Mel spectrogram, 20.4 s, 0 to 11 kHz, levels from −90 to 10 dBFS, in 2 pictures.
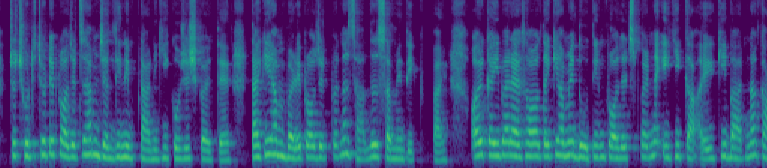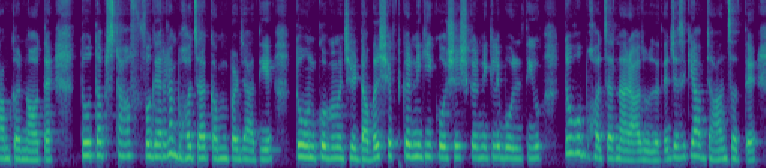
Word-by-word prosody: जो 255 - +1
छोटे-छोटे 255 +2 +1
प्रोजेक्ट्स 230 -3 +1
हैं 280 - +2
हम 280 -1 +2
जल्दी 225 -2 +1
निपटाने 210 -4 -1
की 210 +3 -5
कोशिश 200 0 +1
करते 175 -2 -1
हैं, 165 0 -5 0.3
ताकि 230 +5 +3
हम 275 -4 +3
बड़े 210 -1 +3
प्रोजेक्ट 220 0 -1
पर 230 - -5
ना 285 - -3
ज़्यादा 230 -5 0
समय 200 -2 0
देख 170 +2 -9
पाएँ। 165 0 -6 0.3
और 245 +2 +5
कई 255 -1 +4
बार 260 0 +1
ऐसा 245 0 +3
होता 245 0 +2
है - - +4
कि 275 - -1
हमें 260 -1 +2
2-3 225 0 +1
प्रोजेक्ट्स 210 -2 +2
पर 225 -1 -2
ना 260 +2 -1
एक 220 -2 -2
ही 240 - 0
का - - -2
एक 195 +1 -3
ही 245 - 0
बार 210 -4 -2
ना 255 +3 -2
काम 200 -2 -1
करना 185 -2 +1
होता 175 +1 -1
है 185 - -2 0.4
तो 255 0 +6
तब 260 - +1
स्टाफ 250 -1 -5
वगैरह 240 -1 +2
ना 290 - +3
बहुत 220 -1 0
ज़्यादा 210 -1 +3
कम 200 0 0
पड़ 195 -1 +2
जाती 190 -1 -4
है 190 - -4 0.3
तो 235 - +7
उनको 225 0 +4
ब 210 - -3
मुझे 210 0 +1
डबल 195 +4 +4
शिफ्ट 250 -1 -1
करने 235 -1 +4
की 235 0 -2
कोशिश 220 0 +3
करने 215 -1 -2
के 225 +2 -6
लिए 220 - +2
बोलती 205 0 -2
हूँ, 220 +1 -3 0.3
तो 305 +1 0
वो 310 - 0
बहुत 230 -7 -3
ज़्यादा 205 -1 +1
नाराज़ 175 -2 -1
हो 175 - -3
जाते 170 +2 -3
हैं, 190 - -4
जैसे 220 0 -2
कि 255 - -1
आप 235 -3 0
जान 190 -1 -3
सकते 190 -2 -1
हैं 175 - -1
220 Hz, 245 wpm, -23 LUFS, 200-240 Hz, 0.4 s, तो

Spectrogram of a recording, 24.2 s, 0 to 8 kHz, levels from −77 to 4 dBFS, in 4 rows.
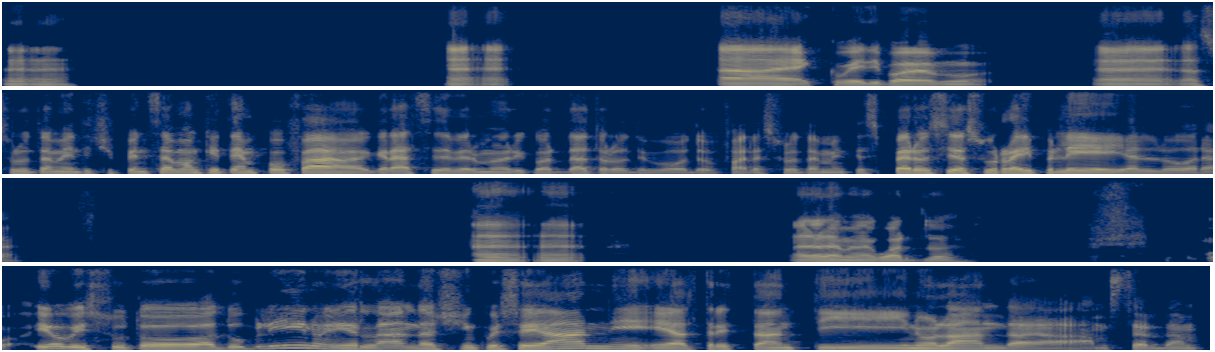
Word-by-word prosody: Eh-eh. 110 -3 -5 1.9
Eh-eh. - - +2 1.0
Ah 130 -2 +6
ecco! 110 +2 -3
Vedi 120 -2 +1
poi 120 -2 +4
av 110 -1 +1
uhm. 115 -3 -7 0.5
Eh-eh. 120 -2 +1
Assolutamente, 130 -1 -4
ci - - -13
pensavo 155 +4 -1
anche 155 -1 -2
tempo 150 0 -1
fa, 145 -4 +5
grazie 130 +3 0
di 125 - -5
avermelo 125 0 -4
riguardato, 125 +2 -4
lo 110 - -6
devo 100 +1 -10
devo 105 - -9
fare - - -4
assolutamente, 105 0 -8
spero 140 +5 +3
sia 140 +2 +3
su 135 - -4
Rai 130 -1 +4
Play 120 -4 +3
allora. 105 0 -6 2.3
Eh-eh. 115 -2 -2 1.1
Allora 130 +1 +3
me 115 - -2
la 110 - -1
guardo 110 0 -5 1.4
io 185 - +4
ho 195 - 0
vissuto 145 -2 +1
a 140 - +2
Dublino 210 +9 -2
in 165 - -1
Irlanda 160 -1 0
5-6 150 0 +1
anni 190 -3 +3
e 125 - +2
altrettanti 125 -2 0
in 115 0 0
Olanda, 110 -1 0
Amsterdam. 105 +1 -7
125 Hz, 120 wpm, -27 LUFS, 110-145 Hz, 2.3 s, Ah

